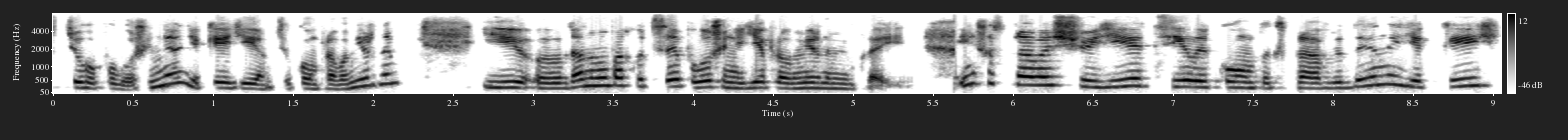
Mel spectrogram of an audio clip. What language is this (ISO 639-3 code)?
ukr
